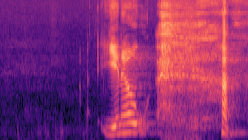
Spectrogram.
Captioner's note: laughs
